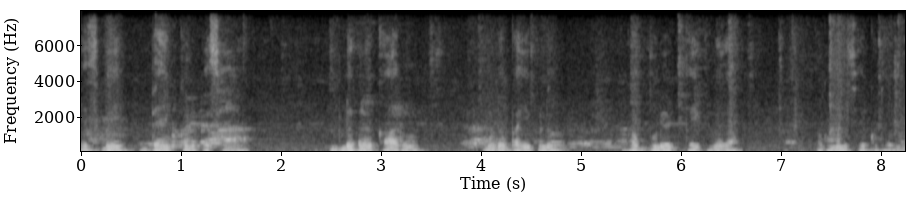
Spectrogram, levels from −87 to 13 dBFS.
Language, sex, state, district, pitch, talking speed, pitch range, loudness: Telugu, male, Andhra Pradesh, Srikakulam, 115 Hz, 115 wpm, 115-125 Hz, -18 LUFS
